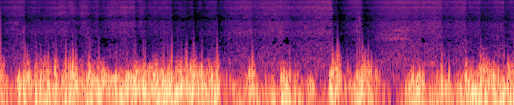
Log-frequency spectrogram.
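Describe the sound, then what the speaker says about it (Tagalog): Strong outdoor wind at a house in Casa Isabel, Santo Tomas, Batangas, roaring steadily with broadband gusts and rustling through the whole stretch, loud and close to the microphone with no talking. "Kung naririnig nyo po malakas ang hangin, lalo na po sa gabi dito ay presko po ang panahon"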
